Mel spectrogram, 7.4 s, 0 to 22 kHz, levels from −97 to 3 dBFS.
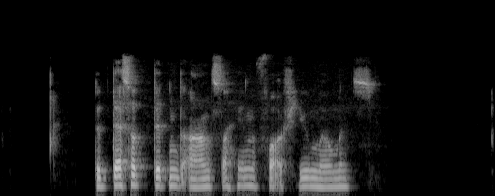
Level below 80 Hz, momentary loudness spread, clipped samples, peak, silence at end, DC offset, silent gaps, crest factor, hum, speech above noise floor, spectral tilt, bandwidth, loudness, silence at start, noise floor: -76 dBFS; 13 LU; under 0.1%; -12 dBFS; 1.85 s; under 0.1%; 1.38-1.42 s; 22 dB; none; over 59 dB; -4.5 dB/octave; 8 kHz; -32 LUFS; 0.75 s; under -90 dBFS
